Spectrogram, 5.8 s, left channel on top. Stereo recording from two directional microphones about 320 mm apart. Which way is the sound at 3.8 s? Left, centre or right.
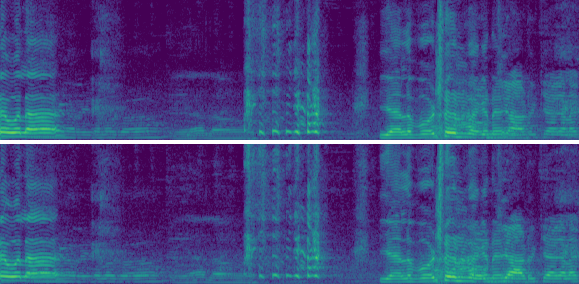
Centre.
